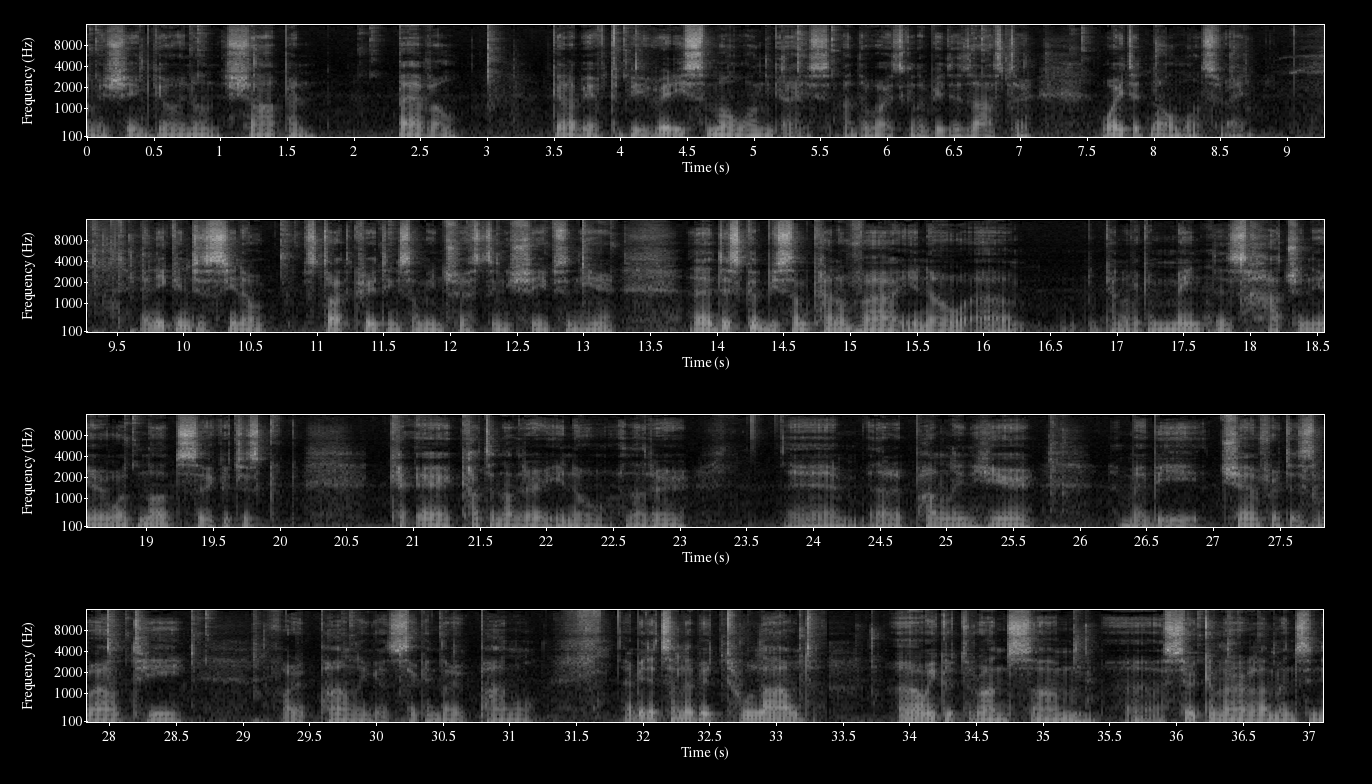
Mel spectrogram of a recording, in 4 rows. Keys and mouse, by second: 0.3 q, 1.2 q, 5.1 q, 7.2 alt+q, 9.9 KP_5, 10.8 shift+click, 12.1 shift+click, 13.1 shift+middle drag, 17.8 d, 19.6-28.2 drag, 30.3 shift+middle drag, 32.6 ctrl+z, 32.8 ctrl+z, 33.3 shift+click, 33.3 Tab, 33.6 Tab, 35.2 d, 36.4 shift+middle click.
